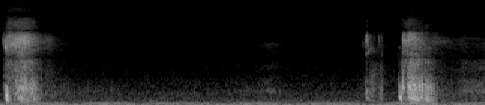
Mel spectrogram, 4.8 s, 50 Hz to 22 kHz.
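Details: Sneezing in a tired, slightly feverish person, possibly early illness or ragweed allergy (ragweed season starting), clip 1 of 4 from one fit: two sneezes a few seconds apart, second after a short breath catch.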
